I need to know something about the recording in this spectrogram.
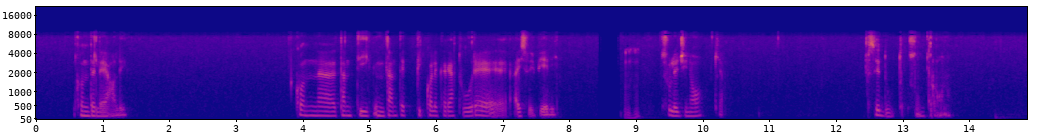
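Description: A man speaks calmly in short bursts over an online call.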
